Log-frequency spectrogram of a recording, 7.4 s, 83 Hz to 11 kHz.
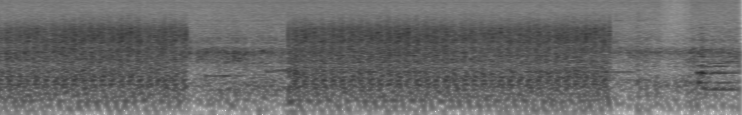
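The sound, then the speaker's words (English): A CH-47, a big, rugged troop transport and cargo helicopter, flies past on a mission. Its heavy, rhythmic rotor thudding forms a loud, continuous drone that briefly dips twice before surging back. “Homeward bound, we passed a CH-47 out on a mission.”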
